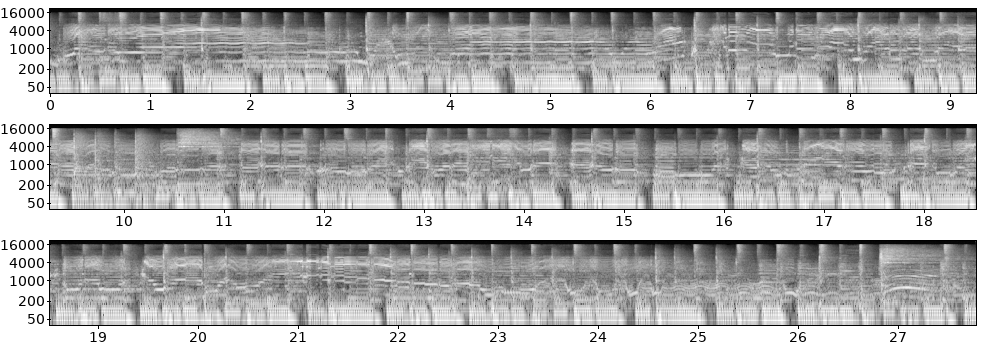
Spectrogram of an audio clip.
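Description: Reggae band playing live with no singing: an electric guitar plays a lead line of bent, wavering notes over a steady bass and drum groove, with keyboard.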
